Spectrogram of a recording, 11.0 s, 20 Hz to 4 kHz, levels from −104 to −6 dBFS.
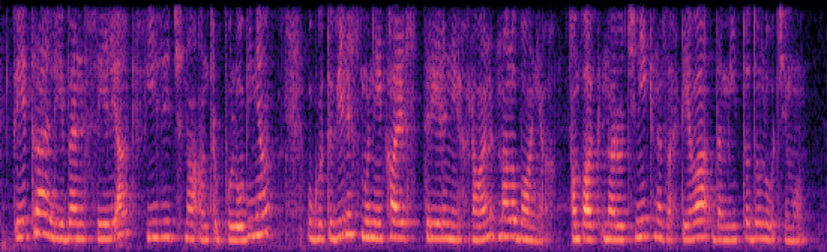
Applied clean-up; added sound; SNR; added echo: none; none; none; none.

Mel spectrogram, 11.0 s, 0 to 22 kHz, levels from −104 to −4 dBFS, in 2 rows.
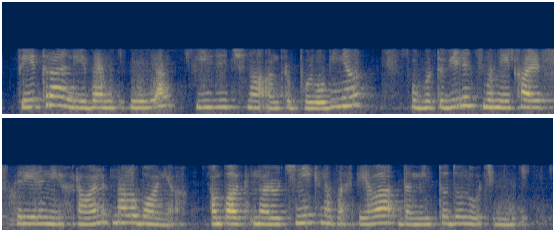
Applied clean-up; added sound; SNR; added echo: neural separator model SepFormer DNS4.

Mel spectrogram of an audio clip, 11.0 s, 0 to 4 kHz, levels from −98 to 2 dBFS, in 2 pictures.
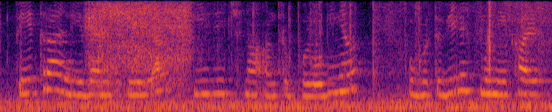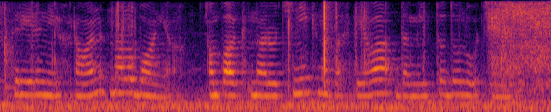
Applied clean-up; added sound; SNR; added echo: none; Tearing; 2 dB; none.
